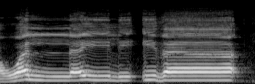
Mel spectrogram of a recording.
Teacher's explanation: ली को जल्दी, ई को जल्दी, ज़ा को खींच के अलिफ मद्दा।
